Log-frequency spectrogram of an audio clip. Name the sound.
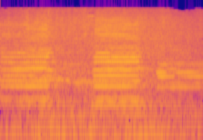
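car horns honking at airport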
